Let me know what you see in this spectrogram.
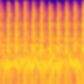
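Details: Shockwave therapy for shoulder pain, medium red tip on the top-of-shoulder muscle with gel, patient lying on the table: rapid regular clicking pulses, roughly twelve a second.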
